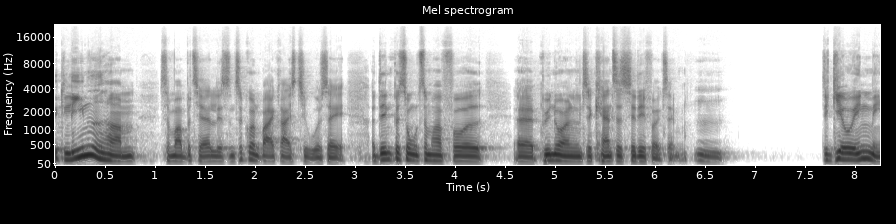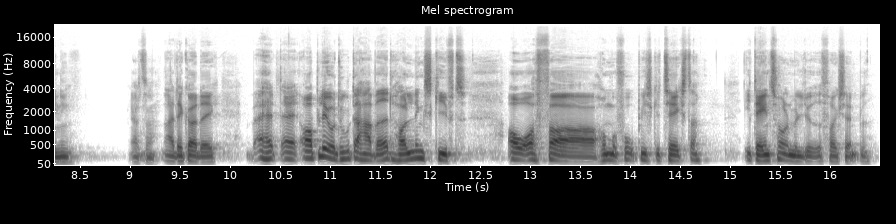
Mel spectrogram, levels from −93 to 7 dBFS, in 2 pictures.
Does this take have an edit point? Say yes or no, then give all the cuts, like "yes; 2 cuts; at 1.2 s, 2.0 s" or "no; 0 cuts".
no; 0 cuts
